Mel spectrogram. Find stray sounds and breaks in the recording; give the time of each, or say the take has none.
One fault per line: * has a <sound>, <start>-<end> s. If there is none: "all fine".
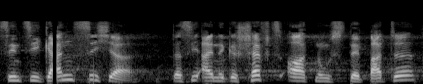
* has a dropout, 0.5-0.6 s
